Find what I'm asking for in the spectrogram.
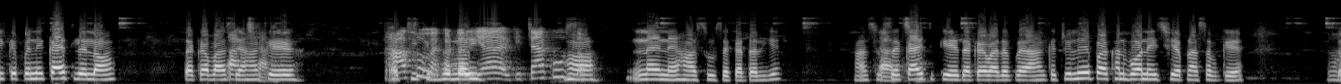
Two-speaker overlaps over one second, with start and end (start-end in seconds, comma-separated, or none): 4.0-5.9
